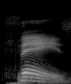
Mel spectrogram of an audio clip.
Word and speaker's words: phase: Oh, phase.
